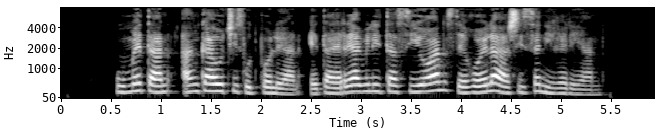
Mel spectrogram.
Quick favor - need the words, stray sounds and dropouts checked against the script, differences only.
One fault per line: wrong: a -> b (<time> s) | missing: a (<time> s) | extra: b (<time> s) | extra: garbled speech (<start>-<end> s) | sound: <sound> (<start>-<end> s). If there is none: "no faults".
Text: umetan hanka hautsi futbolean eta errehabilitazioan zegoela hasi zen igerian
no faults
